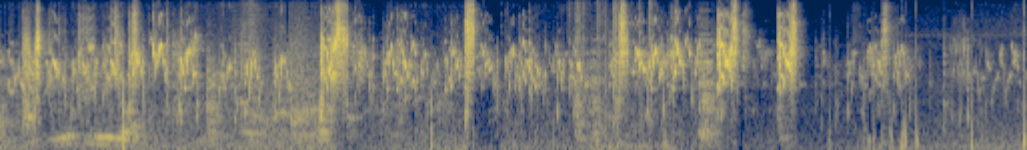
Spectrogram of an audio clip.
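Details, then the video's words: Afternoon chatter from a pet budgerigar flock, many birds warbling and chirping together in continuous high trills, punctuated by loud harsh squawks and bursts, a short low sliding sound early on, quieter gaps near the end. "budgies; afternoon chirps"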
